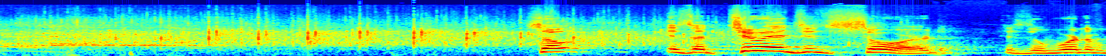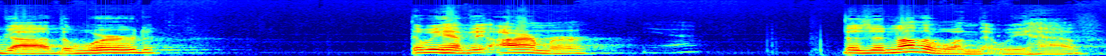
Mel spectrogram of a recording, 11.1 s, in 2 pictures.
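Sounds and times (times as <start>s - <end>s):
audience clapping: 0.0s - 4.0s
speech: 2.7s - 6.4s, 7.6s - 8.6s, 9.8s - 11.0s.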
